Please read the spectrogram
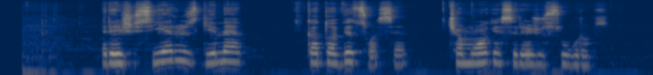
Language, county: Lithuanian, Šiauliai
